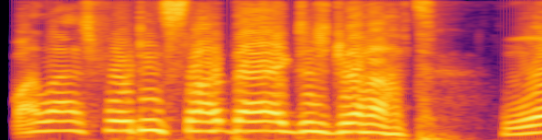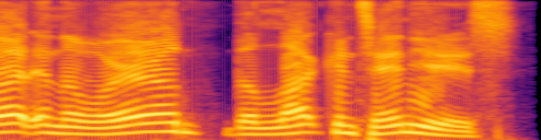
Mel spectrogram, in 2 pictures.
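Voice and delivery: loud, high-pitched, drawn-out astonishment; excited disbelief. Real, not acted. Streamer gets a lucky bag drop, excited shouting. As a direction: exclaim over an unbelievable stroke of luck. Rare bag drops during game.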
